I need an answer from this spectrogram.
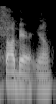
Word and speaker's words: Bexar: We'll put a link to Rod's, the Bear County Bigfoot, even though it's spelled Bexar.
